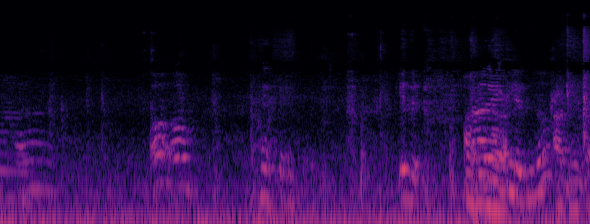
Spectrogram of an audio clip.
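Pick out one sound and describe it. A woman talks loudly a little way off, in a room with some echo.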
